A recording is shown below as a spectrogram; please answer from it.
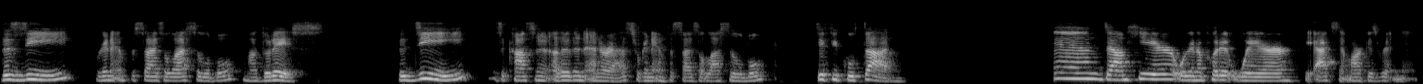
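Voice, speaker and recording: A woman teaching a Spanish pronunciation lesson, speaking clearly and patiently and modeling each word slowly. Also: mid-range voice, fairly bright tone, highs cut off.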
